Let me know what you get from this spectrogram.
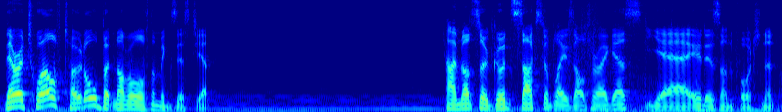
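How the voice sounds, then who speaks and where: A young man with a deep voice chats through a game stream, answering viewers in an excitable, slangy way and laughing often. His pitch swings widely from line to line. Faint music plays underneath. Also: moderate pace, long pauses. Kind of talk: casual live-stream chat, answering viewer questions.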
